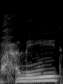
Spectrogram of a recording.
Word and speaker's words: Hamid: We have Hamid, we have Humaid, and we have Humayid. All of them are spelt the same way, the same letters, but the pronunciation, the nutq, is different.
